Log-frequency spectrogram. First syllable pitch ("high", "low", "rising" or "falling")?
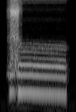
low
